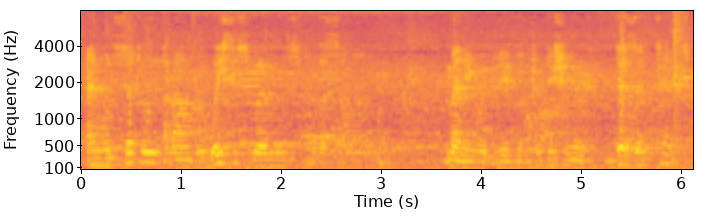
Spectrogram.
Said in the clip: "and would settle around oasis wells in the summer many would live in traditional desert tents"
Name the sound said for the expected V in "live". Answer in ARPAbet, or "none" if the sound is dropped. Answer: W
